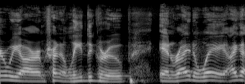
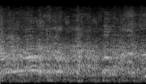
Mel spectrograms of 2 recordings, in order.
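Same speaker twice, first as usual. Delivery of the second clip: breathless laughter. Real, not acted. Still laughing at the joke.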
